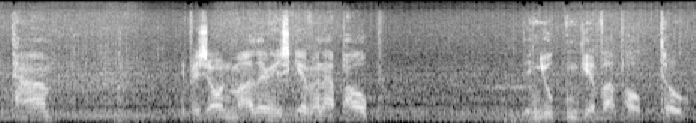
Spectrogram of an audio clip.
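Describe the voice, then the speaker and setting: An actor playing a sardonic, weary 1930s American mobster in a video game, with dry, slangy delivery. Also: male voice, on the low side, unhurried, noisy background, close to an everyday voice. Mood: dry banter. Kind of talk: cinematic video game dialogue.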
